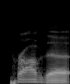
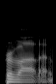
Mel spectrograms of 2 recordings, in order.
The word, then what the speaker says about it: Pravda: so it doesn't have an A right there. I know, but my idiocy wants to add an extra syllable to it.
